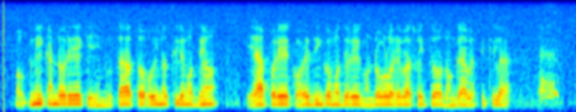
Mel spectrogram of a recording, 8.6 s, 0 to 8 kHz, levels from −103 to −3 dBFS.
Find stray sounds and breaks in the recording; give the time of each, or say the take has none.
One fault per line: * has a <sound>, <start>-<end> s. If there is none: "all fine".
* has a bark, 8.1-8.4 s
